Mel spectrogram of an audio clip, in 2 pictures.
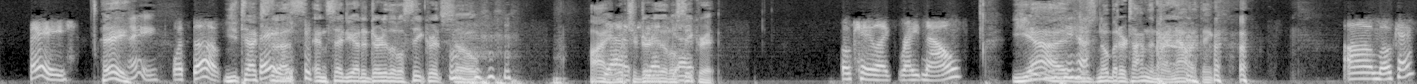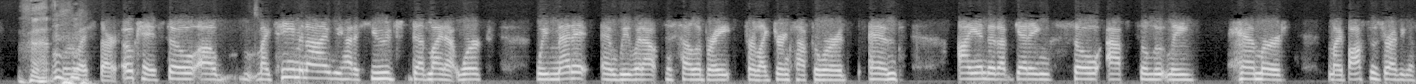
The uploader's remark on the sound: The man on the phone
